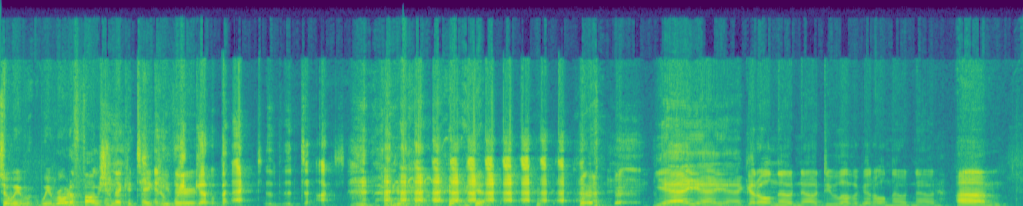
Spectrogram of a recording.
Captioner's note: laughs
